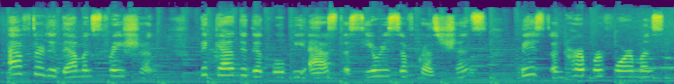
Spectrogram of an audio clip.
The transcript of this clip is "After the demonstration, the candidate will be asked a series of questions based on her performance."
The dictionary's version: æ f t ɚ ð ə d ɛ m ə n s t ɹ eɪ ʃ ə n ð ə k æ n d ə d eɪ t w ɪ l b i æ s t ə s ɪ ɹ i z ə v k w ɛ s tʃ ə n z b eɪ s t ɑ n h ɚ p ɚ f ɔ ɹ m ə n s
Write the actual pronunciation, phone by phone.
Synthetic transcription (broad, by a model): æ f t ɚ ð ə d ɛ m ə n s t ɹ eɪ ʃ ə n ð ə k æ n d ə d eɪ t w ɪ l b i æ s t ə s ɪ ɹ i s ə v k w ɛ s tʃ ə n s b eɪ s t ɑ n h ɚ p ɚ f ɔ ɹ m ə n s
